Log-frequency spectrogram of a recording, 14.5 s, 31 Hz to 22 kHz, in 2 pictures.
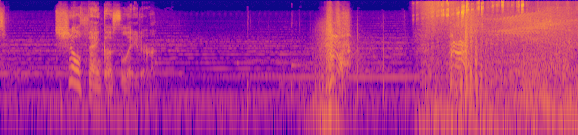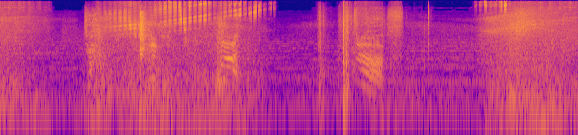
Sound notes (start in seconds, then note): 3.8 Max grunts; 6.4 soft music; 8.1 Max grunts; 8.1 magical buzzing; 11.7 Max grunts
